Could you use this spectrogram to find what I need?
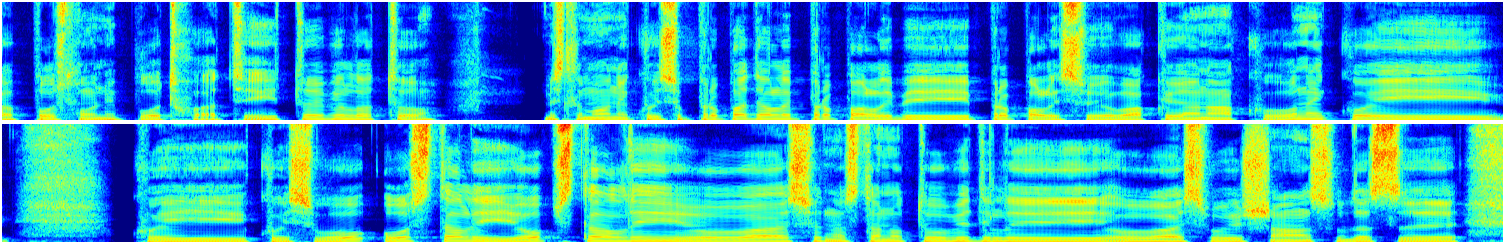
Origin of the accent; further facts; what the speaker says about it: Župa Dubrovačka, Dubrovnik-Neretva County, Croatia; zapravo iz Župe Dubrovačke, da, ali to je zapravo Dubrovnik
